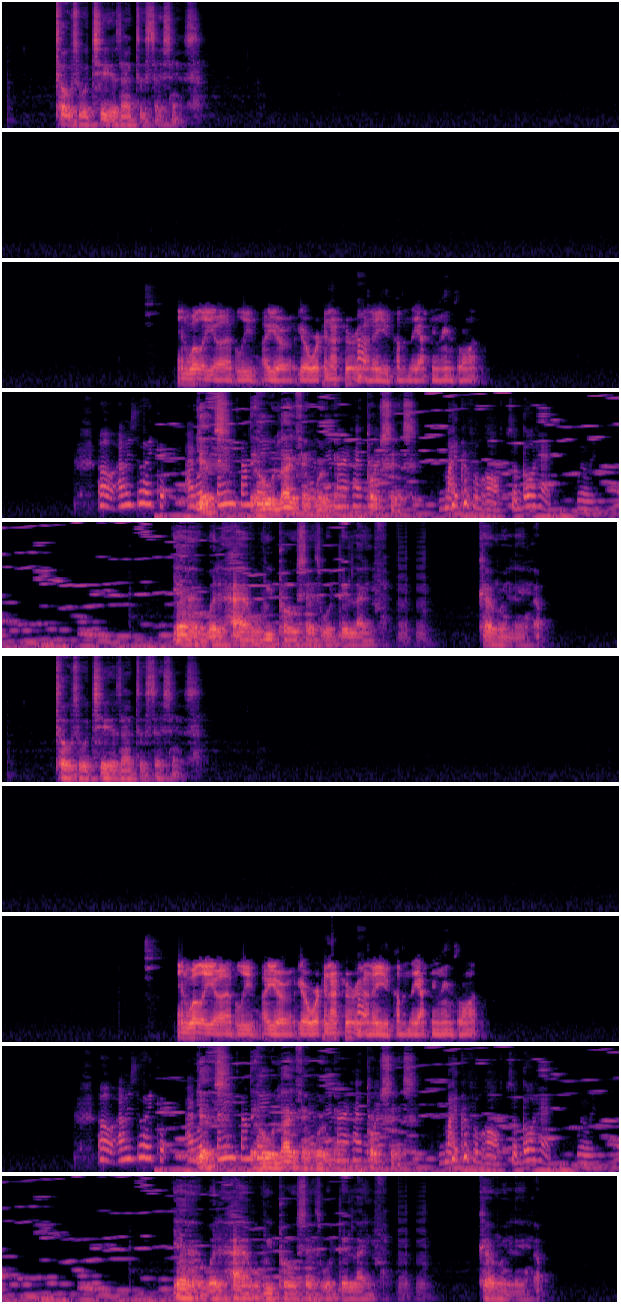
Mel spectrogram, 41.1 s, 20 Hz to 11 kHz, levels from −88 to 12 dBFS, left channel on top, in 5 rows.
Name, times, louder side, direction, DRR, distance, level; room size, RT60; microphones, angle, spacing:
voice 1, 0.7-2.6 27.2-27.7 28.0-29.3 29.5-30.2 35.2-38.5 39.3-40.1, left 1 dB, 35° left, 1.7 m, -25 dB
voice 2, 18.8-22.8, right 5 dB, 55° right, 0.5 m, -24 dB
voice 3, 25.6-28.3 28.8-29.8 30.5-32.0 32.3-32.6, equal, ahead, 0.4 m, -28 dB
sound 1, 26.7-37.5, equal, 65° left, 2.7 m, -37 dB
8.6 x 3.8 x 5.5 m
head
